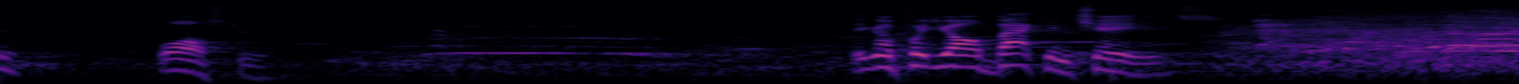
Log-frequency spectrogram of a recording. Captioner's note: booing; laughter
